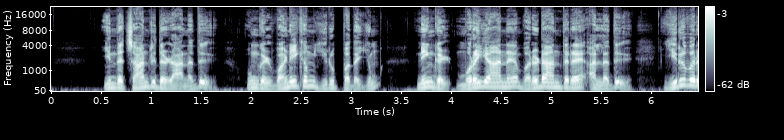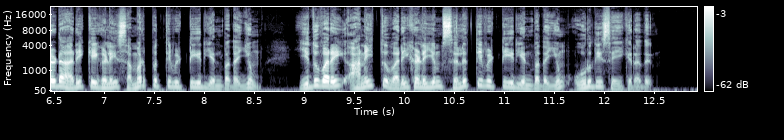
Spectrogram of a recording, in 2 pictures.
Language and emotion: Tamil, neutral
